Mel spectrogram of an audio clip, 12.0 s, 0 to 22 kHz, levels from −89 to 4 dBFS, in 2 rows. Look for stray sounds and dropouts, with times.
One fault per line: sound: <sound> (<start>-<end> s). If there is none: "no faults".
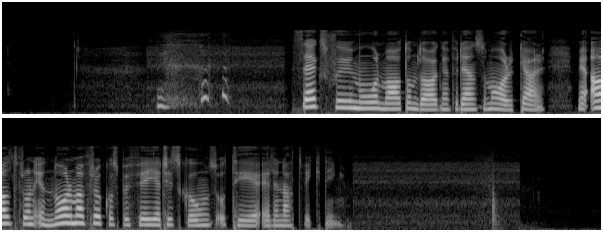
sound: laugh (1.5-2.3 s)
sound: thud (10.7-11.0 s)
